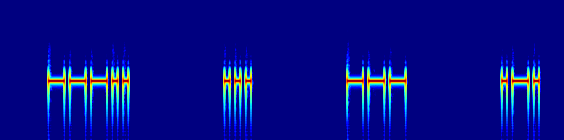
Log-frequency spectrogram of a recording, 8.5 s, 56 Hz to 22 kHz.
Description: Morse code, heard as a keyed tone, about 15 wpm, spaced as for 5 wpm, 700 Hz. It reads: 8SOR
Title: USA Call Signs - 5 Characters - 6x Character Spacing - 15wpm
